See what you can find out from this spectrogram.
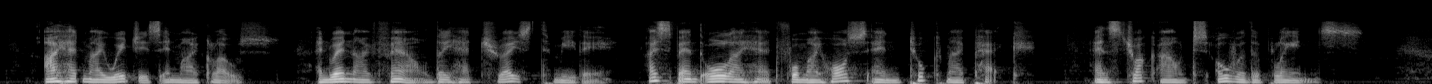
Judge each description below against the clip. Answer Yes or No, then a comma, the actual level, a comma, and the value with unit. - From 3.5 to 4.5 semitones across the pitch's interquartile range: Yes, average, 4.1 semitones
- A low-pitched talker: Yes, low, 110 Hz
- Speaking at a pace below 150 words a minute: Yes, average, 140 wpm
